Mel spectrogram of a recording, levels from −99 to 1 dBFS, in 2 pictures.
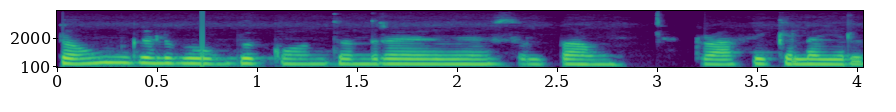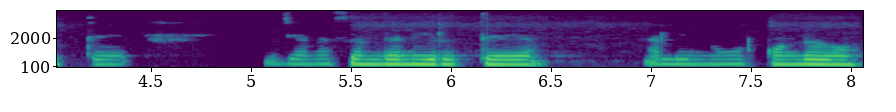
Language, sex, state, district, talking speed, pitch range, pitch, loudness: Kannada, female, Karnataka, Chamarajanagar, 95 wpm, 200-215 Hz, 205 Hz, -27 LUFS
